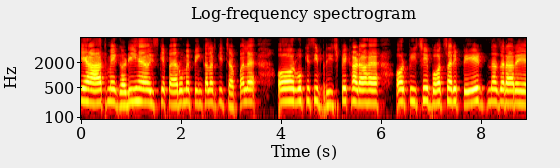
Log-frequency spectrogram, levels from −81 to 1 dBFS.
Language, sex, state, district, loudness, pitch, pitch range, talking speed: Hindi, female, Punjab, Fazilka, -15 LUFS, 225 Hz, 215-235 Hz, 195 wpm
